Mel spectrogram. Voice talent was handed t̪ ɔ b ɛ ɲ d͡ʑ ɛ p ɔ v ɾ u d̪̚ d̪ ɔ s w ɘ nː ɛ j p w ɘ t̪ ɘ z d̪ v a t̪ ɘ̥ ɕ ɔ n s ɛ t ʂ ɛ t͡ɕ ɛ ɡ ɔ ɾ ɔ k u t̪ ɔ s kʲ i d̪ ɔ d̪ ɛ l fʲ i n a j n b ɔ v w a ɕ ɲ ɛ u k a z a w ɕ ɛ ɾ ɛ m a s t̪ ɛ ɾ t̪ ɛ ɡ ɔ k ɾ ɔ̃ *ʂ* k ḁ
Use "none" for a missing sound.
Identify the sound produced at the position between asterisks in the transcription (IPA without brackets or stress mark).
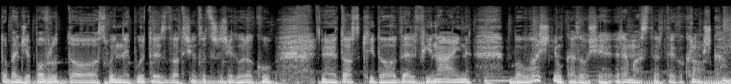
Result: ʂ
